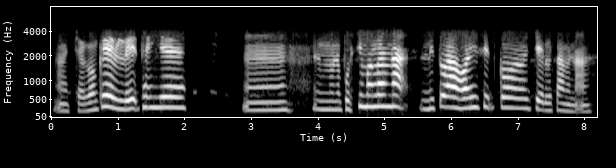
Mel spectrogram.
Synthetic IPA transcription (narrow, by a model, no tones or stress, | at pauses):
atːt͡ʃʰaɡɔŋkɛlɛʔ̚ˀt̪ʰɛʔiɲd͡ʒɛ | mnɛpust͡ʃimaŋlaɾnaʔ | nit̪ɔaɦɔjisit̪̚kɔt͡ʃɛʔ̪̚lɛkamɛna̰ʔa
